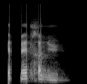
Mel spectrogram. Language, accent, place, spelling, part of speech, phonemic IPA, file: French, France, Lyon, mettre à nu, verb, /mɛ.tʁ‿a ny/, LL-Q150 (fra)-mettre à nu.wav
- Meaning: 1. to strip naked 2. to lay bare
